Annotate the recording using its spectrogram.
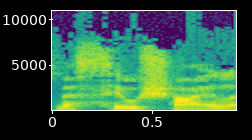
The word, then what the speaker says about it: Methushael: Adam, Cain, Enoch, Irad, Mehujael, Methushael, Methusael in the Authorized Version, but pronounced Methushael, and this is how it is in the NIV, Lamech.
